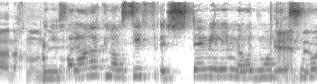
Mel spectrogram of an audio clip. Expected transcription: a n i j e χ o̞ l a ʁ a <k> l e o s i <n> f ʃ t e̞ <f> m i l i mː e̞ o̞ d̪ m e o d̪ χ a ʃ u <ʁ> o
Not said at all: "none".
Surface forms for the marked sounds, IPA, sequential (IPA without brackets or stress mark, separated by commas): k, none, none, v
